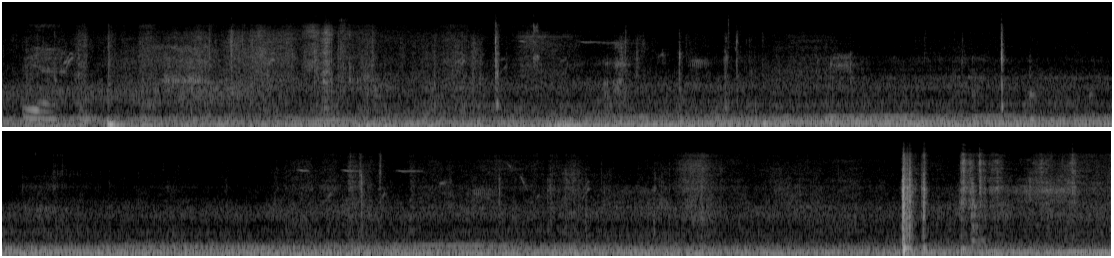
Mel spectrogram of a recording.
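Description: Steady low rumble with faint handling noise in an aluminium boat: a sharp knock about a second in, a few light ticks, and a sharp click near the end as a bass is hung on a handheld digital scale.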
